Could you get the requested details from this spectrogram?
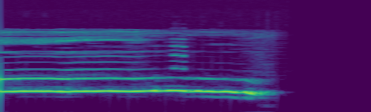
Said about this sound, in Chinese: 一声长长的嚎叫打断了他们的争吵。这个奇怪而嘶哑的声音，小公鸡们听得血都凝固了。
